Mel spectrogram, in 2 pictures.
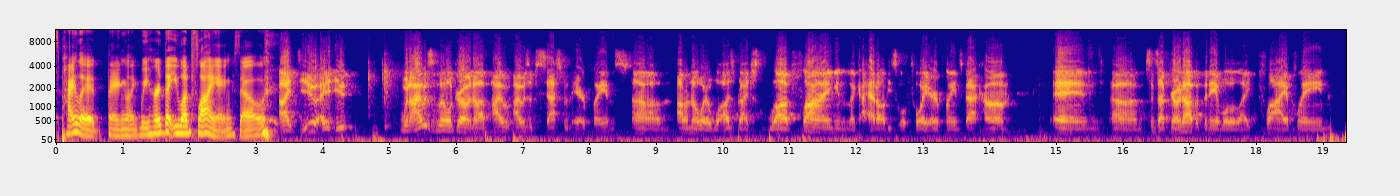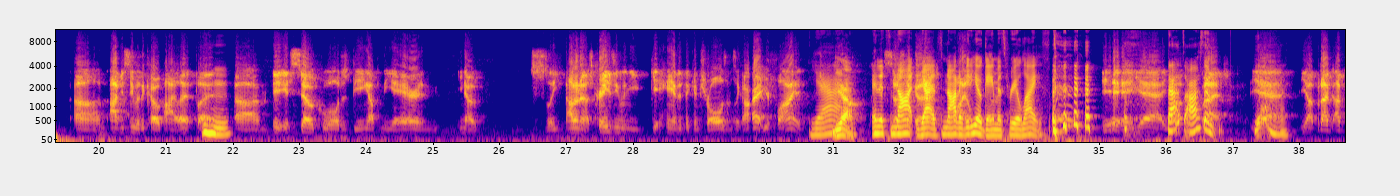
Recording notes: we do a 45 minute phone interview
